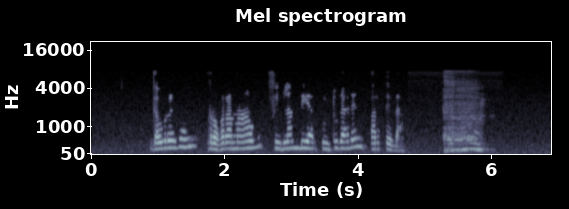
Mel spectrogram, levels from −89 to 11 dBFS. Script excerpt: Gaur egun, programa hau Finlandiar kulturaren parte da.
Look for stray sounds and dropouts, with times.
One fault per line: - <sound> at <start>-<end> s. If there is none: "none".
- throat clearing at 5.3-6.1 s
